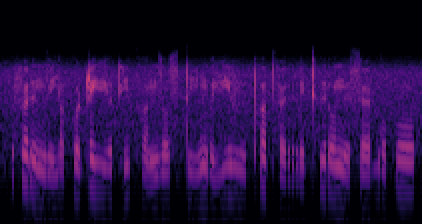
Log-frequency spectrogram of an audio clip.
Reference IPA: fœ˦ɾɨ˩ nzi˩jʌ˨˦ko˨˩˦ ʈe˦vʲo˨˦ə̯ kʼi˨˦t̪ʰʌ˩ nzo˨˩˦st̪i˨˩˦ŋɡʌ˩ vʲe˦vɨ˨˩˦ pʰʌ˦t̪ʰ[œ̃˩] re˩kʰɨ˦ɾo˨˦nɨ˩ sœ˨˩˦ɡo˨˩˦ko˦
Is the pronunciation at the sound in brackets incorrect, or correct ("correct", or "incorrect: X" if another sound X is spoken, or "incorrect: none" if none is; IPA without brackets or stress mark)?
incorrect: œ˩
